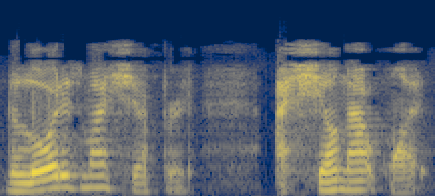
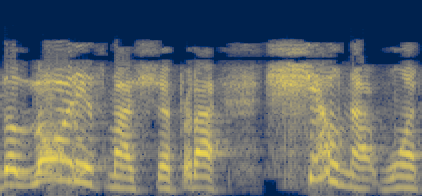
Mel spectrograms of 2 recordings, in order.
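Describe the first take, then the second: First: It is read plainly, with little energy. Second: It is said with bursting energy and dynamism.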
